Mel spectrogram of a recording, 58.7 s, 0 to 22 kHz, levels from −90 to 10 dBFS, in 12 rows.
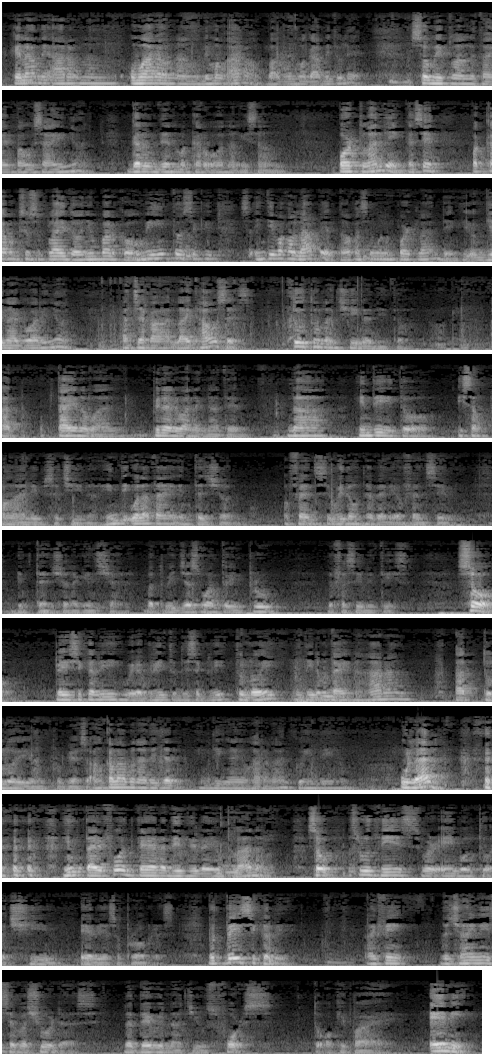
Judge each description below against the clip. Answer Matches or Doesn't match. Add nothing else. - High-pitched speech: Doesn't match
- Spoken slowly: Doesn't match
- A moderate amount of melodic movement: Doesn't match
